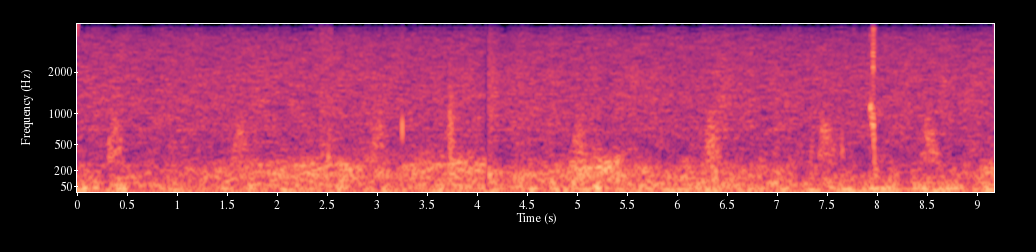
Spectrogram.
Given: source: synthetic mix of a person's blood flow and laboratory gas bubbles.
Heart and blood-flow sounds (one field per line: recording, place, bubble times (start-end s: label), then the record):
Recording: Doppler ultrasound of blood flow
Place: subclavian vein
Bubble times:
2.42-2.55 s: bubbles
3.23-3.29 s: bubbles
7.90-8.04 s: bubbles
From the record:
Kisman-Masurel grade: 121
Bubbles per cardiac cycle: 1 to 2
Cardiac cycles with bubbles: 10 to 50%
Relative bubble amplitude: barely perceptible (0.100 to 0.250)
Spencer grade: 2 (many but less than half of the cardiac periods contain bubble signals, singularly or in groups)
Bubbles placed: anywhere in the cardiac cycle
